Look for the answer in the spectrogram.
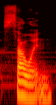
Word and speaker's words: Samhain: Lo busqué en varias partes y claro, en todas partes se pronuncia Sawen.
